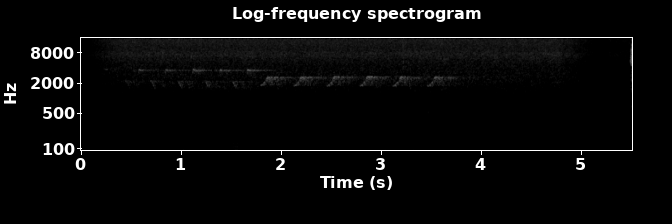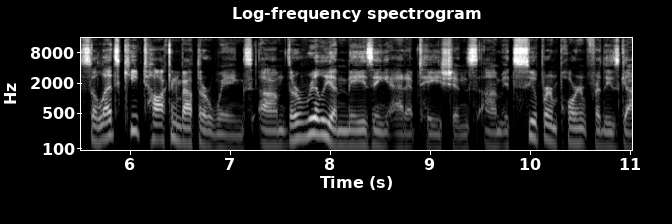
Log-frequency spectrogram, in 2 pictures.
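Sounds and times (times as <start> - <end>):
songbirds singing in a spruce forest: 0.0 - 4.4
wind-like noise: 0.0 - 11.0
speech: 5.5 - 11.0.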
